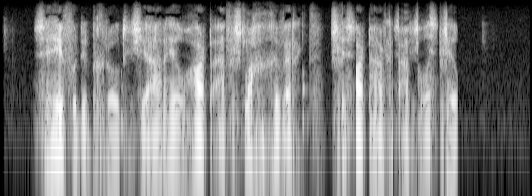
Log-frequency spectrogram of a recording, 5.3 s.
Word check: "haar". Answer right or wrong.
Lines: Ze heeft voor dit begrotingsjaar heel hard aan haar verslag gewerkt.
wrong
